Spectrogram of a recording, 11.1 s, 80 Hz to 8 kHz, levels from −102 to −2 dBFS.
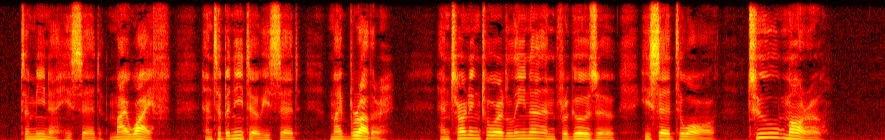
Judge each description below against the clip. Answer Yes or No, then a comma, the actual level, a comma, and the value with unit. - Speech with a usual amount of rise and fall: No, wide, 5.9 semitones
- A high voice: No, medium, 150 Hz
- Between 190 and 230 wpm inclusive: No, slow, 135 wpm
